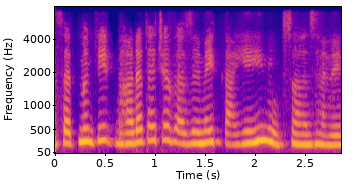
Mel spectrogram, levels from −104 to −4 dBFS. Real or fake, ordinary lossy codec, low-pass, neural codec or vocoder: fake; none; 7.2 kHz; codec, 16 kHz, 0.5 kbps, X-Codec, HuBERT features, trained on general audio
